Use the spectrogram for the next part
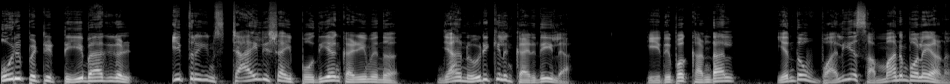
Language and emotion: Malayalam, surprised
